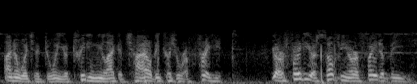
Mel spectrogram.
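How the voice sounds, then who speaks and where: A man's voice: fairly high pitch, lively intonation, very fast, highs cut off, natural voice. Man acting a lovesick young man, old noisy radio. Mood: anguished, insistent. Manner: earnest, pleading, intense. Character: lovesick, impetuous young nephew by marriage. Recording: noisy, band-limited 1940s radio recording.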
